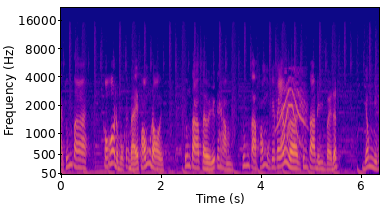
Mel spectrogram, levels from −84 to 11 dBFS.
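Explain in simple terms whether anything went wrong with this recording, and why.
Nothing went wrong here.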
